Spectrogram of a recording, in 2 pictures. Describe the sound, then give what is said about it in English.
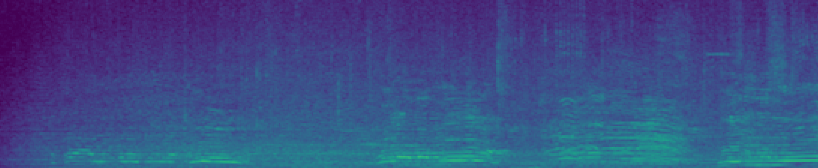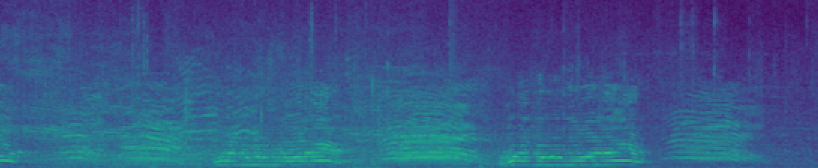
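A crowd at a street rally for the MMIP movement in Northern California, dressed in red and black and walking down the street calling for justice for the missing and murdered in Humboldt County; many voices chant a repeated rising-and-falling phrase in steady rhythm over a constant wash of crowd noise, loud throughout. “This is a rally for the MMIP movement in Northern California. A crowd of people walk down the street dressed in red and black, the colors of the MMIP movement.”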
